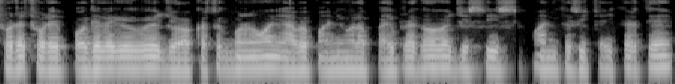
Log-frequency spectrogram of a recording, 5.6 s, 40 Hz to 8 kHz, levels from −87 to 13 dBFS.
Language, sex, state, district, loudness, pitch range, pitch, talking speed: Hindi, male, Chhattisgarh, Raipur, -18 LUFS, 105-115 Hz, 110 Hz, 275 wpm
